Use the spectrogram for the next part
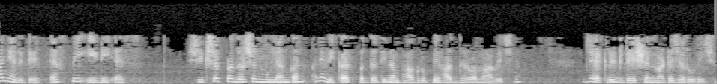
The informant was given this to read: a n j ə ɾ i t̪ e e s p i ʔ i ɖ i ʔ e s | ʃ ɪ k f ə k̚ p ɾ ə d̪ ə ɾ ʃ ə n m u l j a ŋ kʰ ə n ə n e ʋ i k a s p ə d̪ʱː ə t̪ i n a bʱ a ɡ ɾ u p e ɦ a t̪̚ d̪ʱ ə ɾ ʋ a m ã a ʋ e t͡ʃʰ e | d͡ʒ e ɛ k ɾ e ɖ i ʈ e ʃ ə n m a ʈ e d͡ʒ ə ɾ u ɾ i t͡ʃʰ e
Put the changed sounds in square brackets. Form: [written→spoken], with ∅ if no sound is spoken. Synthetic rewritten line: a n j ə ɾ i t̪ e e [s→f] p i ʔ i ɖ i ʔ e s | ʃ ɪ k [f→ʃ] ə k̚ p ɾ ə d̪ ə ɾ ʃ ə n m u l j a ŋ [kʰ→k] ə n ə n e ʋ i k a s p ə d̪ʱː ə t̪ i n a bʱ a ɡ ɾ u p e ɦ a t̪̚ d̪ʱ ə ɾ ʋ a m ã a ʋ e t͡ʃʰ e | d͡ʒ e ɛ k ɾ e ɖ i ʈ e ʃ ə n m a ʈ e d͡ʒ ə ɾ u ɾ i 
